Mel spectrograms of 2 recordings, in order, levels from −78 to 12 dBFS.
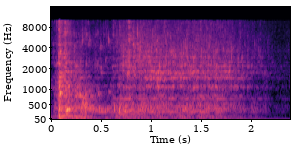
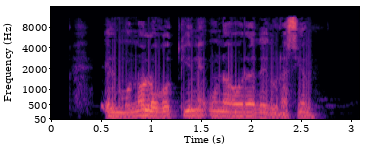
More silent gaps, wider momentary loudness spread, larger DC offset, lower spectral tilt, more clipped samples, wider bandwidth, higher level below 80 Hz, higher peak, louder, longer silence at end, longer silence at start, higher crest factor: neither; first, 11 LU vs 8 LU; neither; second, -3 dB/octave vs -4.5 dB/octave; neither; about the same, 11 kHz vs 11.5 kHz; about the same, -42 dBFS vs -44 dBFS; about the same, 0 dBFS vs -2 dBFS; about the same, -20 LUFS vs -20 LUFS; second, 0.2 s vs 0.4 s; second, 0 s vs 0.25 s; about the same, 20 dB vs 20 dB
